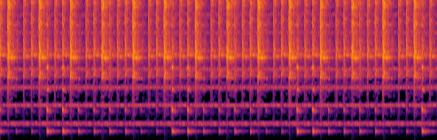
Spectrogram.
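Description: Electronic dance track in a breakdown with the kick and bass gone, leaving a looping cowbell-like percussion pattern of about four to five hits a second. Fast hi-hat ticks and a steady high tone run over it.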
